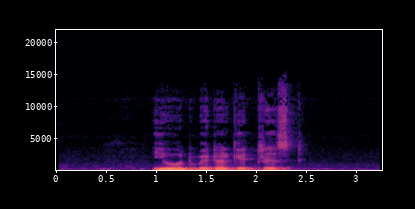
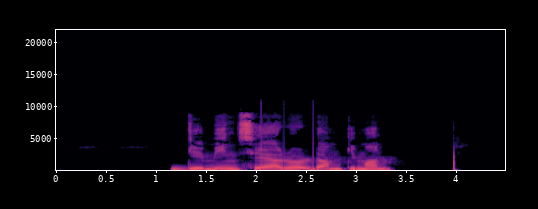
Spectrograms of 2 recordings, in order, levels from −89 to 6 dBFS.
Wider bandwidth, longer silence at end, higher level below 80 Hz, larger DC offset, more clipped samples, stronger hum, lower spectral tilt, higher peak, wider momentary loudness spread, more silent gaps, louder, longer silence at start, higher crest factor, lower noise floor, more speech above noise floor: first, 13.5 kHz vs 9.6 kHz; first, 0.9 s vs 0.5 s; about the same, -64 dBFS vs -64 dBFS; neither; neither; neither; first, -7.5 dB/octave vs -4.5 dB/octave; first, -12 dBFS vs -16 dBFS; about the same, 18 LU vs 16 LU; second, none vs 3.73-3.96 s; first, -26 LUFS vs -33 LUFS; second, 0.95 s vs 1.15 s; about the same, 16 dB vs 18 dB; second, -62 dBFS vs -85 dBFS; second, 37 dB vs 53 dB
